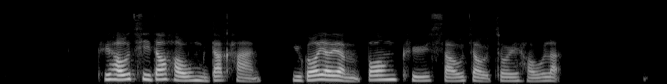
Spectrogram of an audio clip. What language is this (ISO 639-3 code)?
yue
